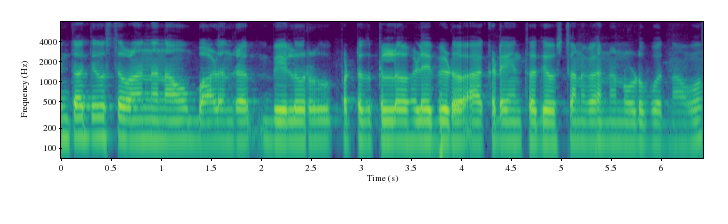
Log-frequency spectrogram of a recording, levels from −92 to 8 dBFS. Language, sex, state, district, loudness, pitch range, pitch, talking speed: Kannada, male, Karnataka, Belgaum, -15 LUFS, 125-130 Hz, 125 Hz, 110 wpm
